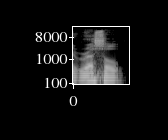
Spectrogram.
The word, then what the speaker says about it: rustls: Russell ou RustLS, mais c'est prononcé Russell.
